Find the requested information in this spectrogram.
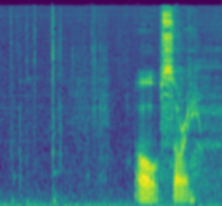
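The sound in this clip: Computer keyboard typing as a QR encode command is entered into a console: a few faint, scattered key clicks followed by a louder, denser burst of keystrokes near the end.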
